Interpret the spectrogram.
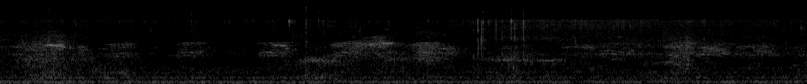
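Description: Birds calling off and on over a faint, steady low hum. The molten copper being poured into the ingot moulds makes no clear sound of its own.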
